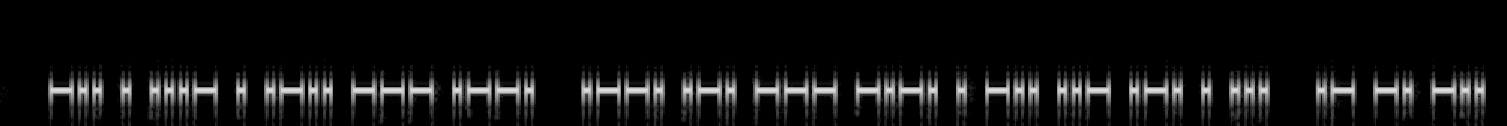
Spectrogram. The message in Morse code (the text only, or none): DEVELOP PROCEDURES AND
